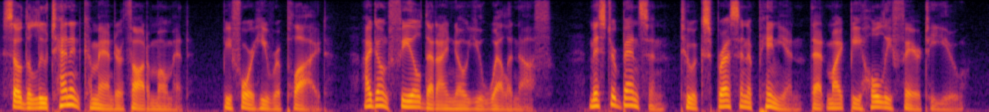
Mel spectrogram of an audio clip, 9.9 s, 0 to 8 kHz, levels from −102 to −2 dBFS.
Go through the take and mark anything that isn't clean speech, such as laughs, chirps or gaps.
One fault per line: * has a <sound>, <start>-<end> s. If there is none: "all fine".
all fine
